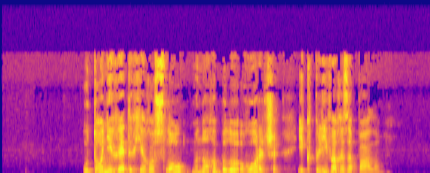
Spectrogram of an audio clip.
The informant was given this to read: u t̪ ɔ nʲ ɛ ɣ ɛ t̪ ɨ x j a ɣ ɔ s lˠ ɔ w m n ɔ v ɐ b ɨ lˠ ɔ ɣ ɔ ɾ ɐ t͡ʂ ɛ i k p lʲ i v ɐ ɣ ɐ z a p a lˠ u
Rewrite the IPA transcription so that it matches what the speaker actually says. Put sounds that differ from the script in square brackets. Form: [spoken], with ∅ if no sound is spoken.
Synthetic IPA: u t̪ ɔ nʲ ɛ ɣ ɛ t̪ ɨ x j a ɣ ɔ s lˠ ɔ w m n ɔ [ɣ] ɐ b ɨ lˠ ɔ ɣ ɔ ɾ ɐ t͡ʂ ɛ i k p lʲ i v ɐ ɣ ɐ z a p a lˠ u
